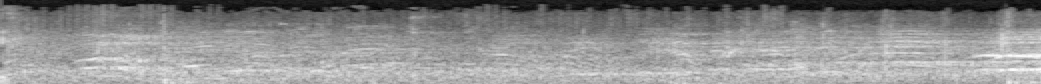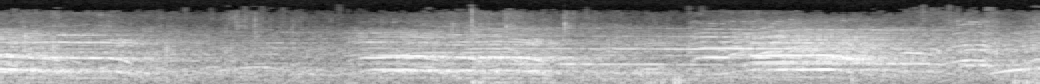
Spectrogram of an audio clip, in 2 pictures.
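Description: Quiet basketball arena ambience with scattered voices from the crowd and the court, and a basketball bouncing on the hardwood as the free-throw shooter prepares.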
